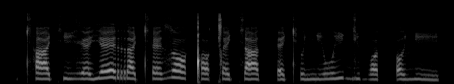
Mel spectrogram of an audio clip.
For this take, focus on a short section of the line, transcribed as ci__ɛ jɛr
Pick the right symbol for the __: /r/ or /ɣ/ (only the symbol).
ɣ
